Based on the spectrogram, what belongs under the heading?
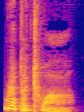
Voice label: "repertoire", British; English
